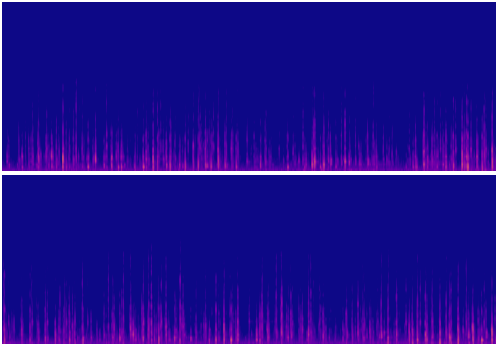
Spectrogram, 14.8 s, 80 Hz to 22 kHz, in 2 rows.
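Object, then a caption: Wooden oboe with metal keys. Fingertips quickly click the silver keys of a black wooden oboe, held vertically and then horizontally. The result is a quiet, continuous stream of rapid, dry clicks and taps with no ring, their sharp attacks bright around 1.9 kHz over a soft low thump.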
